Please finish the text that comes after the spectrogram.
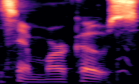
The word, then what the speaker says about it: San Marcos: I've been saying San Marcos. So that's how locals You said you're you've been naturalized, right? And so you are technically a local. That's how locals say it's San Marcus.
